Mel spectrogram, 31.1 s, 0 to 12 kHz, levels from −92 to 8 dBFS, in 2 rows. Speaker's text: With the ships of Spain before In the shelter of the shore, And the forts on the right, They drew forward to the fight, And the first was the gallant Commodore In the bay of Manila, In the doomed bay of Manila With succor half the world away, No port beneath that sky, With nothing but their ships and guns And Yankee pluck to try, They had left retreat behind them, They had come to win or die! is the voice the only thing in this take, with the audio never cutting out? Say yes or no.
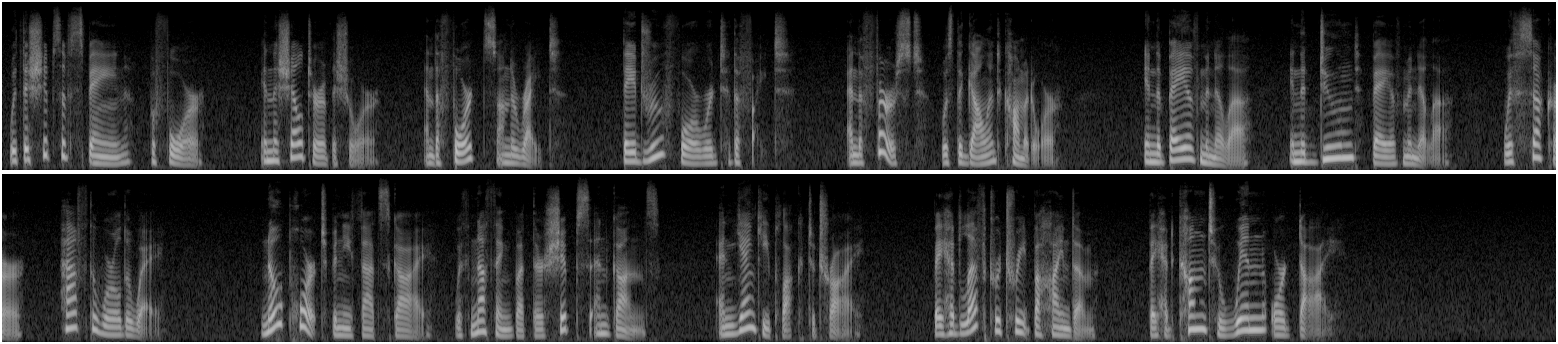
yes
